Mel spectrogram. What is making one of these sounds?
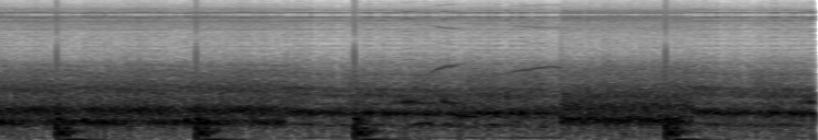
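Synthesized ball kicks thud in a video game football match.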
